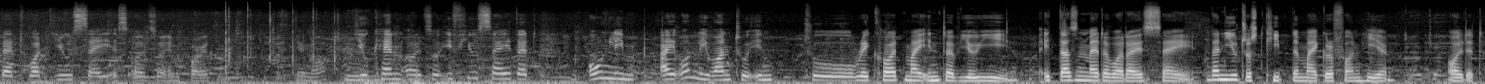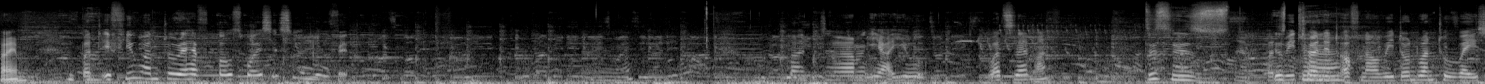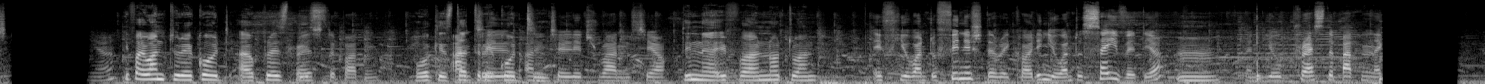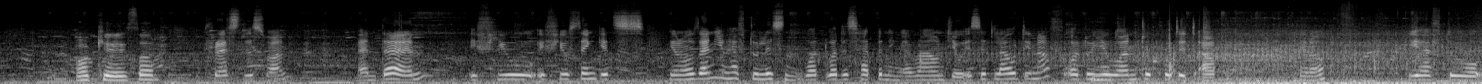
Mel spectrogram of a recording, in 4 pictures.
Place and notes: Bus station, Binga, Zimbabwe - audio training with Donor in the car
I'm sharing a speed training in binaural recording with Donor still in the car at the bus station. Together with the experienced ilala trainer Notani Munkuli they were about to take off for the rural areas in Chinonge for a weavers workshop. Donor would be documenting the training for us while also participating in the workshop...
20 September, ~16:00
